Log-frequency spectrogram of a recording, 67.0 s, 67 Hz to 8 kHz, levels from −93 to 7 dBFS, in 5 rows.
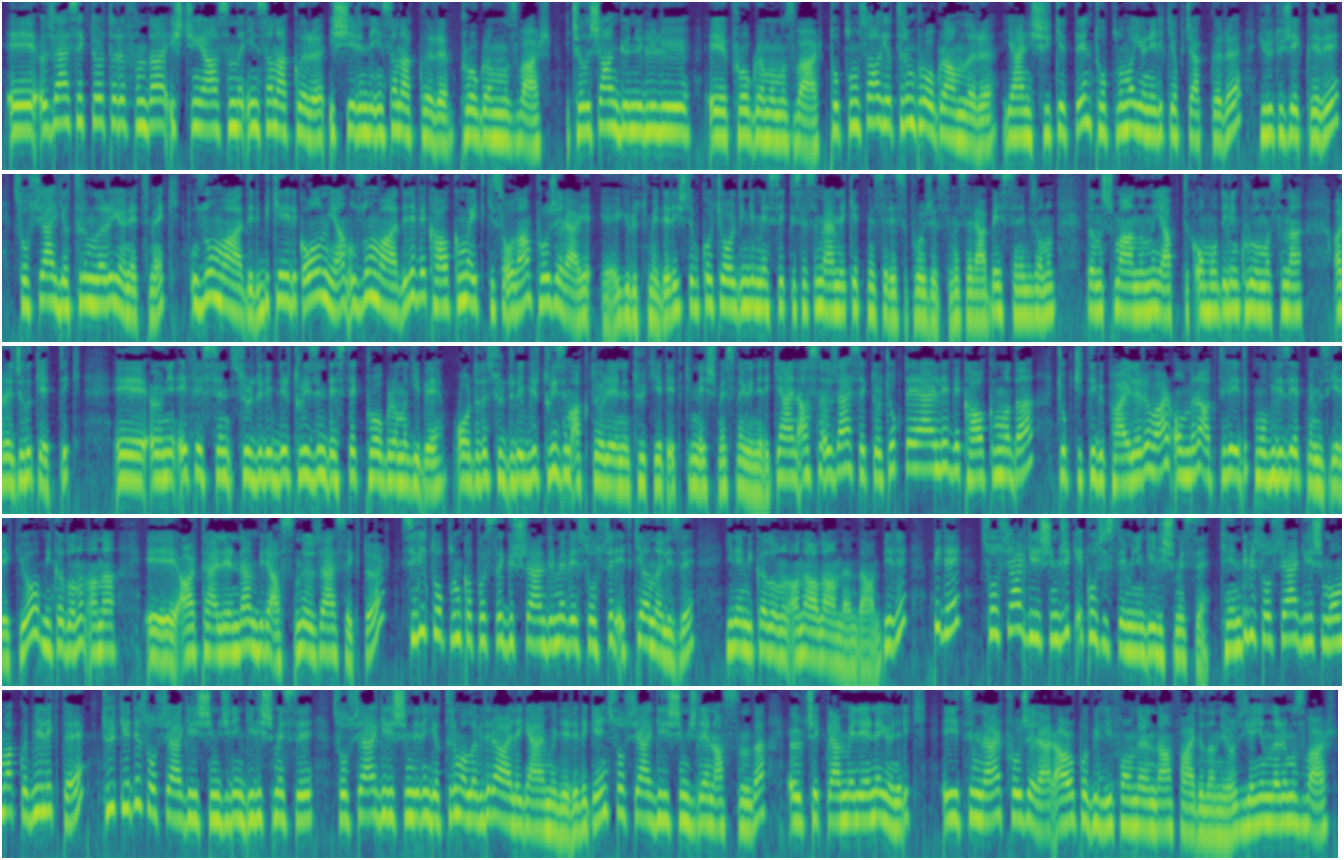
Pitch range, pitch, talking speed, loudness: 170-215 Hz, 195 Hz, 145 wpm, -12 LUFS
